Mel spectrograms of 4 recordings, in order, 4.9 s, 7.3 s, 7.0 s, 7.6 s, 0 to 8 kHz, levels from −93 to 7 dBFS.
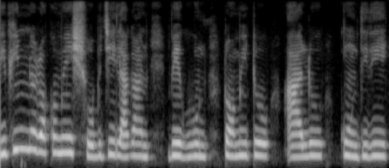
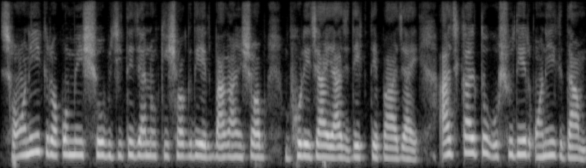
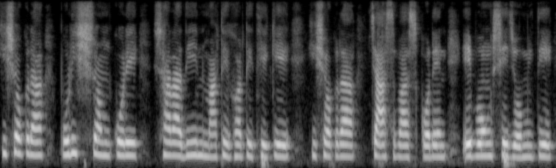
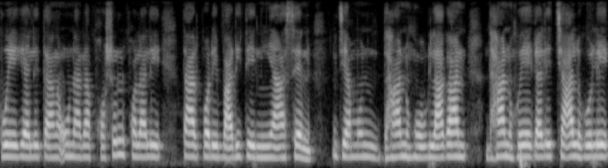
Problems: none marked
